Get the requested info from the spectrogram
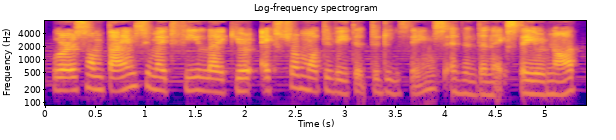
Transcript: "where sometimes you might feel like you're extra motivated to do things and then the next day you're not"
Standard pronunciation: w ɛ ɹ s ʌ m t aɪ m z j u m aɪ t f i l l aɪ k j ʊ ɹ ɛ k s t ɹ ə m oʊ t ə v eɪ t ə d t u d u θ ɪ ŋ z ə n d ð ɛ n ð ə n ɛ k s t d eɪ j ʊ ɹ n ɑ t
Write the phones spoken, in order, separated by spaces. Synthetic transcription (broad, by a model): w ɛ ɹ s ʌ m t aɪ m s j u m aɪ t f i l l aɪ k j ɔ ɹ ɛ k s t ɹ ə m oʊ t ə v eɪ t ə d t u d u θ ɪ ŋ s ə n d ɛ n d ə n ɛ k s t d eɪ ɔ ɹ n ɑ t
